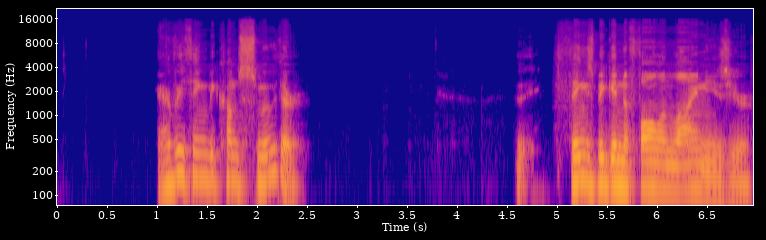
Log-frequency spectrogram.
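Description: A middle-aged man speaks calmly and close to the microphone, in short bursts with pauses.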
